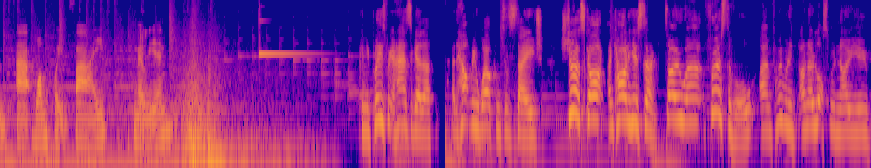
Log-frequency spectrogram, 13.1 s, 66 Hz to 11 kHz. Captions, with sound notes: at £1.5 million. (whooshing sound) (ding sound) - Can you please put your hands together and help me welcome to the stage Stuart Scott and Carly Houston. So, first of all, for people who, I know lots of people know you,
